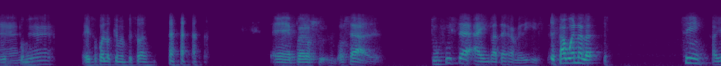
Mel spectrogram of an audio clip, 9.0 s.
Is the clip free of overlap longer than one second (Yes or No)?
Yes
